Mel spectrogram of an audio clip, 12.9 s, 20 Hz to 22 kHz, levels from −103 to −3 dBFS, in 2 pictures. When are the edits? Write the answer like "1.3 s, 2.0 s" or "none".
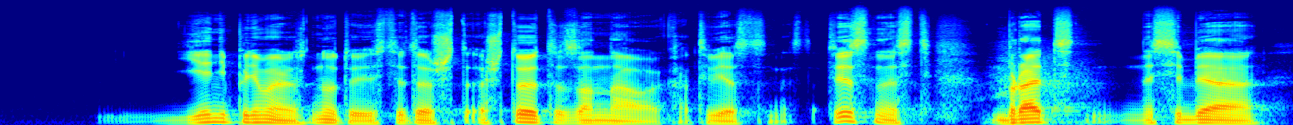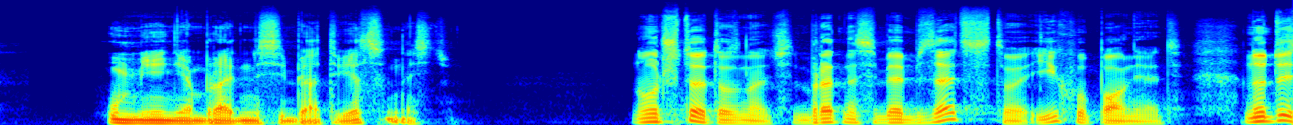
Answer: none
